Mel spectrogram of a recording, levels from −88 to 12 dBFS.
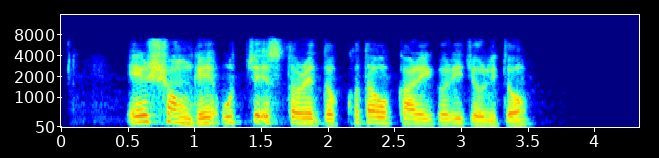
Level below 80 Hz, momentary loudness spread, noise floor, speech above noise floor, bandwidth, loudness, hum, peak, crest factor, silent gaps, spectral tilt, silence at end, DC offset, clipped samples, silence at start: -64 dBFS; 5 LU; -90 dBFS; 72 dB; 7.4 kHz; -18 LUFS; none; -2 dBFS; 16 dB; none; -5.5 dB/octave; 0.85 s; under 0.1%; under 0.1%; 0.5 s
